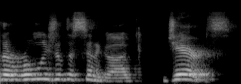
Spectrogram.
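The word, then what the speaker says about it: Jairus: rulers of the synagogue jerus by name j a i r u s jerus is how I pronounce it and when he saw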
